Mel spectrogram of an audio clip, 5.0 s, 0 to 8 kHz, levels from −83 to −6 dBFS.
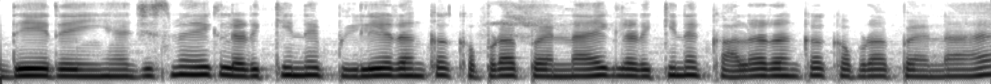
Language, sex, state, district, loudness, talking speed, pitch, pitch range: Hindi, female, Bihar, Patna, -16 LUFS, 265 wpm, 205 Hz, 195-215 Hz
